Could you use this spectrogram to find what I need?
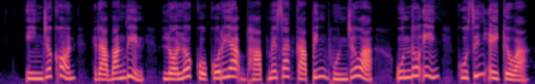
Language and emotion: Santali, happy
